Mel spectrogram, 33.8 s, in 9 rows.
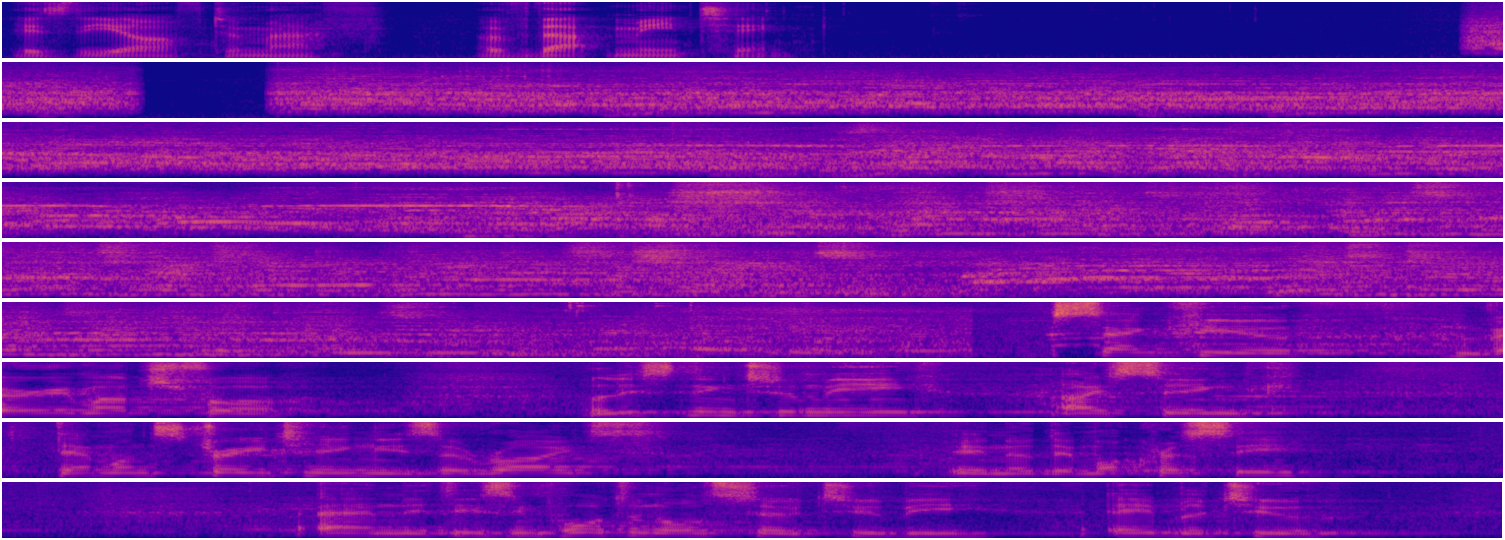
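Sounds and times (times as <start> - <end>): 
speech: 0.0 - 2.1, 21.5 - 23.4, 24.0 - 28.0, 28.6 - 29.7, 30.8 - 33.5
scattered shouts and whoops: 3.6 - 21.1
large crowd booing: 3.6 - 21.3.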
